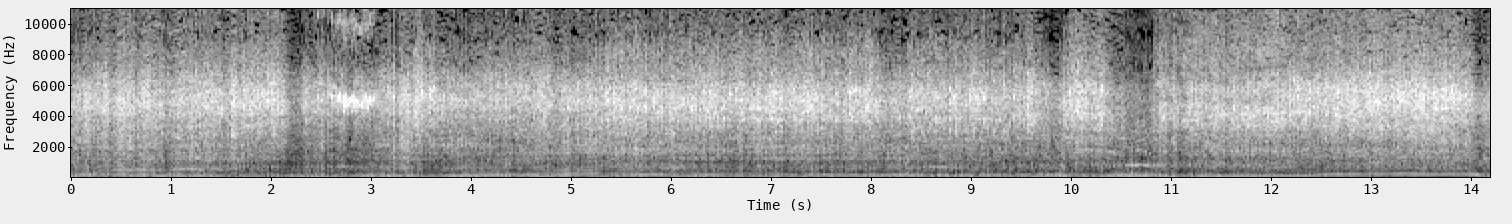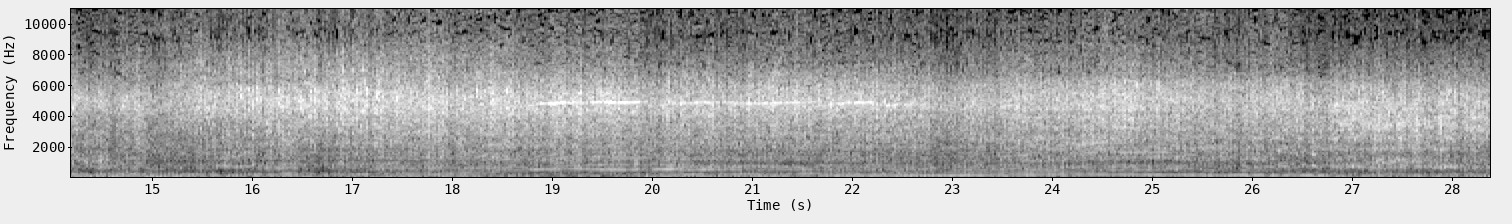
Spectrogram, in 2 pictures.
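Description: Engines of demolition derby vehicles revving up and down over and over, several at once, loud and without a break.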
